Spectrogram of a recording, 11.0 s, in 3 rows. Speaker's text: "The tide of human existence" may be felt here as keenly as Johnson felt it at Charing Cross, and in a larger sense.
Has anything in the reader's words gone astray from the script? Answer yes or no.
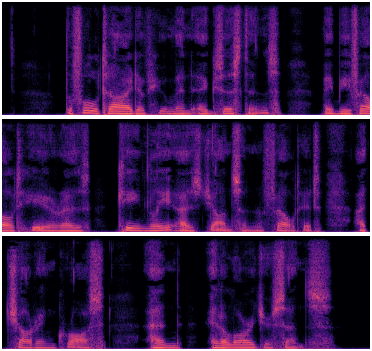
yes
